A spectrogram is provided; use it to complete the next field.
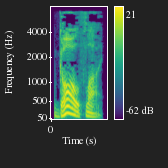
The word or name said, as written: gallfly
